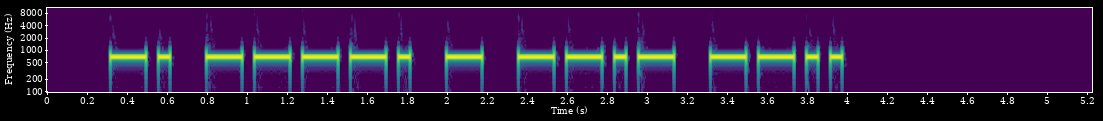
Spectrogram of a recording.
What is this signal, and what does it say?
Morse code, heard as a keyed tone, about 20 wpm, 700 Hz. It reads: N9TQZ
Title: USA Call Signs - 5 Characters - 20wpm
